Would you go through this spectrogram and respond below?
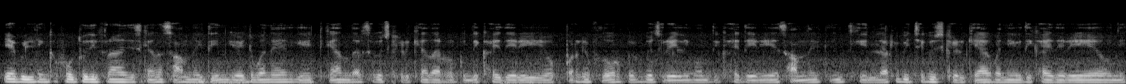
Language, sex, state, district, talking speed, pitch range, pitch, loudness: Hindi, male, Bihar, Muzaffarpur, 235 wpm, 100-110 Hz, 105 Hz, -20 LUFS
